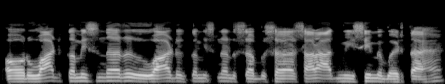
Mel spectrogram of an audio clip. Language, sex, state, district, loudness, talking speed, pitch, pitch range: Hindi, male, Bihar, Saharsa, -16 LUFS, 175 wpm, 145 Hz, 140-155 Hz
